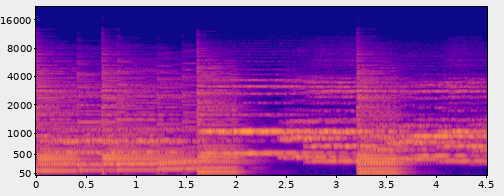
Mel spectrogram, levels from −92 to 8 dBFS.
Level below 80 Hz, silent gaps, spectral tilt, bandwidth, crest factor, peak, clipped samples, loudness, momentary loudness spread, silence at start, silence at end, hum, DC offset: -40 dBFS; none; -6 dB/octave; 12.5 kHz; 12 dB; -10 dBFS; under 0.1%; -23 LUFS; 6 LU; 0 s; 0 s; none; under 0.1%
